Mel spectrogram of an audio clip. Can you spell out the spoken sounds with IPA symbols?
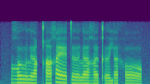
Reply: ʁʊːləː qʰɐχɛːtəː lɐʁəːkʼəːjɐ hɔ

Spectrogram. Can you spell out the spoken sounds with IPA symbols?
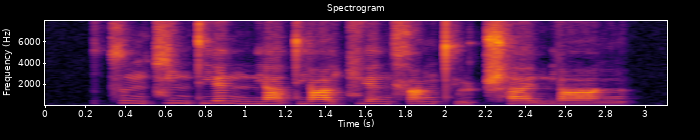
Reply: t͡sʊ˥˧ŋt͡ɕi˥˧nt̪jɛ˥˧n n̪jä˥˧t̪jɑ˥˧ʊ̯ t͡ɕɥɛ˥˩nxɑ˥ŋ t̪ʰy̰˨˩ ʈ͡ʂʰa˥ɪ̯mjɑ˥ŋ

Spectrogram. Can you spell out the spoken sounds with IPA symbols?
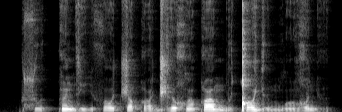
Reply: sʷəː˩kːə̃˥ nziː˩θɔ˧ t͡ʃə˧qʷɑ˩d͡ʒə̤˥e̯ χʷĩ˧qʷi˥o̯mbɘ˧ǃɔ˥ jɘ˩ mbɔ̃ː˩ʁʷə˧nə̤˩

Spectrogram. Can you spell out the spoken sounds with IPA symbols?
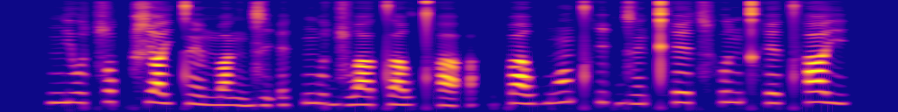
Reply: ŋju˧t͡sɔ˦p̚ɕa˧j t̪ẽ˨˩ma˨˩ŋ d͡zi˨ʔ e˦k̚mu˨˩ d͡zwa˧t̪a˧wt̪ʰa˨ʔ | pa˧wbɔ̃˦ t̪ʰi˦ʔd͡zẽ˧ kʰe˥˧t͡sʰu˥˧nkʰe˥˧ t̪ʰa˥˧j

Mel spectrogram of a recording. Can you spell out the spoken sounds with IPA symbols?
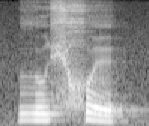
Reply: ðuçχʷɪ

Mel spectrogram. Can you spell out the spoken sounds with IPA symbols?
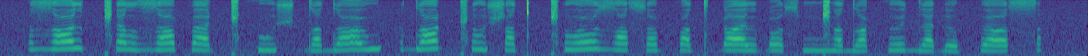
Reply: zˤɤlǁəl zˤəpa ǁʰuʃdədˤu | dˤœǁoʃɤtˤ ǁozˤəsˤɵpɤtˤ ɠalɠusˤŋ͡ǁədˤo kɵdaɗɤ pəsˤ

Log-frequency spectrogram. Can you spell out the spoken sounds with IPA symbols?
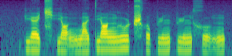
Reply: pjɛ˧˥t͡ɕʰjɑ̰˨˩ŋlwa˦ɪ̯t̪jɑ˥ŋ lu˥ʈ͡ʂʰɤ˨py˧˥npy˧˥n xʊ̰˨˩˦ŋ

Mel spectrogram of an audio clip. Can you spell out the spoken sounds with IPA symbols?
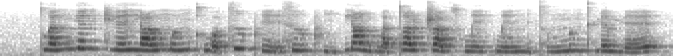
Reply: t̪wa˧˥nn̪jɛ˥nt͡ɕɥɛ˧˥ljɑ˧˥ʊ̯ mɤ˧˥ŋt̪ʰwɔ̰˨˩t͡sɹ̩˥pʰḛ˨˩ɪ̯ sɹ̩˥ pʰḭ˨˩ pjɑ˥˩ŋpwä˩t̪ɑ˥ʊ̯ ʈ͡ʂɑ˥˩ʊ̯t͡sʰwe˧˥ɪ̯ kwe˧˥ɪ̯n̪ḭ˨˩t̪ʰʊ˧˥ŋ n̪ɤ˥ŋt̪ʰɥɛ˥mɥɛ˧˥

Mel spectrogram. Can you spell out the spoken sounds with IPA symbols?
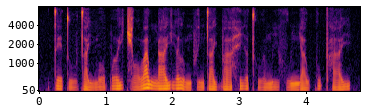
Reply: t̪e˧t̪uː˩ t̪a˧˩jmoː˧˩pɤː˧˥j t͡ɕɔː˩˧ʋa˥˨w ŋaː˧˥ji˧˥ə̯ lu˩ŋfi˩˧nt̪a˧jbaː˧ hi˧ə̯t̪ʰu˩ə̯mi˧˩fu˩ ɲa˧˩w ku˥˨pʰa˧˥j

